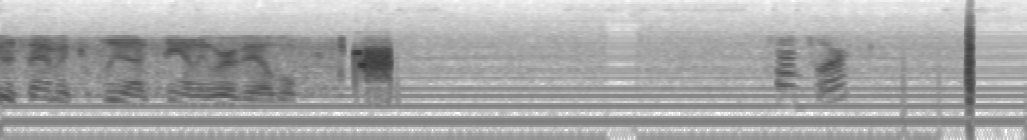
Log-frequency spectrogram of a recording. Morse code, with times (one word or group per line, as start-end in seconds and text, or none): none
